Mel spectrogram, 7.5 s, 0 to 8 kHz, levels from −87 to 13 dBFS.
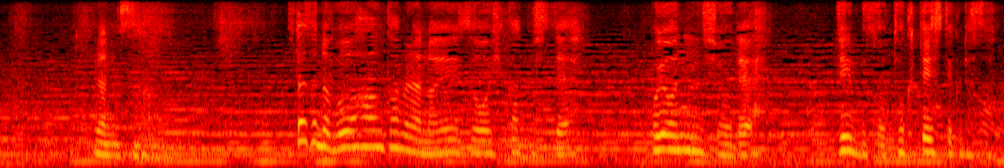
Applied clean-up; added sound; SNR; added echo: none; none; none; none.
